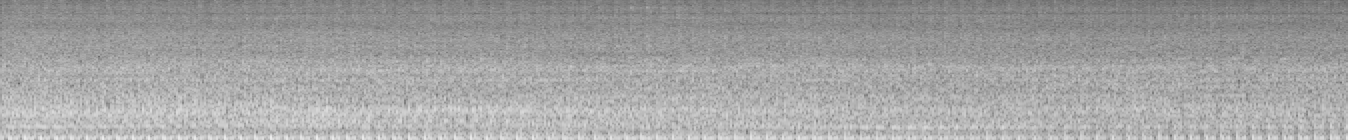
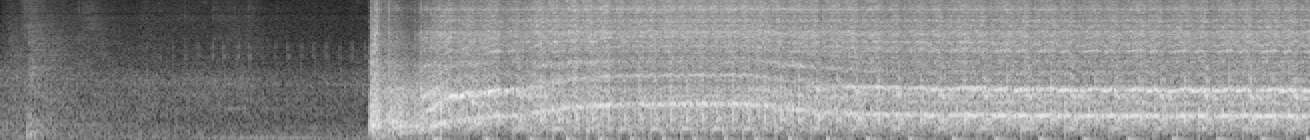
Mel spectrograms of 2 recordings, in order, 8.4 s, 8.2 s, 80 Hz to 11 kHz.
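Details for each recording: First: 1967 112 round fender single-cylinder engine after more work, carb mixture screw set about 1.5 turns out; putters at a steady, even beat, firing regular and smooth, slight smoking noted. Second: 1967 John Deere 112 round fender, electric starter cranking steadily about three or four compressions a second with a whine, never firing; fuel line pulled shows no fuel reaching the carburetor, needle possibly sticking.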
